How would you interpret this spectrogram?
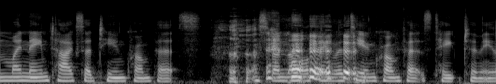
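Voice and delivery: normal talking voice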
